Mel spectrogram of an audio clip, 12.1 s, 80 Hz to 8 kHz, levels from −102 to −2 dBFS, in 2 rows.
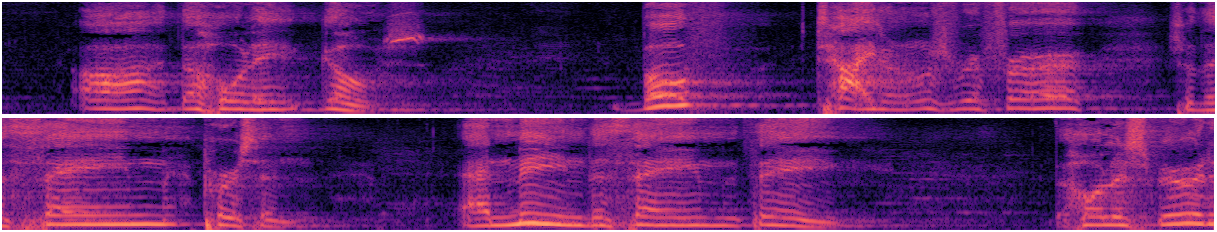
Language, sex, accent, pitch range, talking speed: English, male, American, 195-240 Hz, 95 wpm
